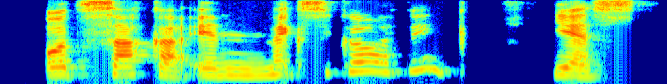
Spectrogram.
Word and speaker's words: Oaxaca: It says in the caption, street food in, now this I don't know how to pronounce, Oaxaca in Mexico, I think.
